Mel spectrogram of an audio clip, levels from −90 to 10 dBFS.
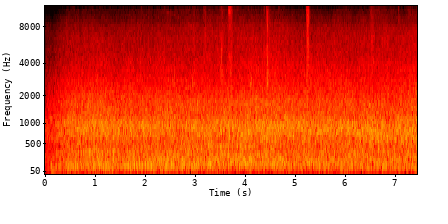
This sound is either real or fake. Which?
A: real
